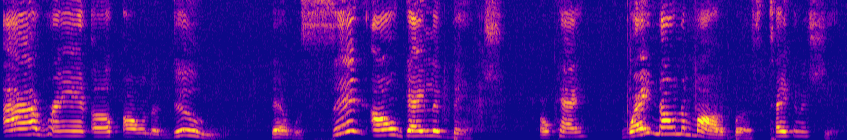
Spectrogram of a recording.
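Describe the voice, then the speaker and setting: A woman's voice: high-pitched, big pitch swings, measured pace, fairly bright tone, low-quality recording. A woman telling comic stories as a radio show host, brash and freely swearing.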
